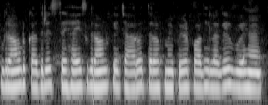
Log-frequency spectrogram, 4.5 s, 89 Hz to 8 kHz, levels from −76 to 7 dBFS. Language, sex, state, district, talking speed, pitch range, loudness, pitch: Hindi, female, Jharkhand, Garhwa, 200 wpm, 190-200 Hz, -12 LUFS, 195 Hz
